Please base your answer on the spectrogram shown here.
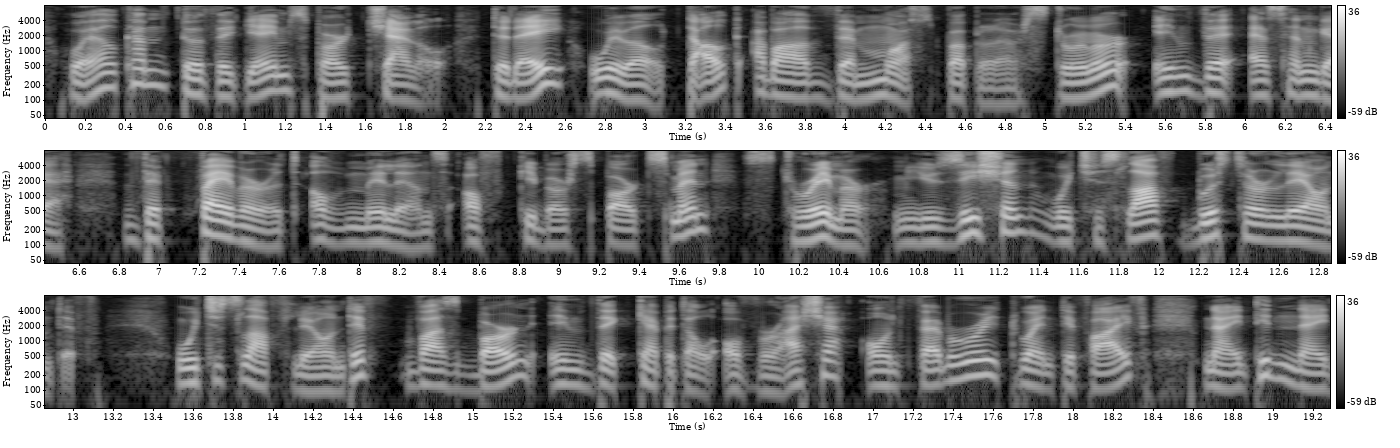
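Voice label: English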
